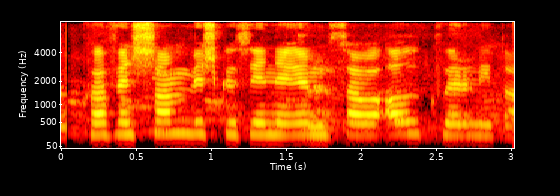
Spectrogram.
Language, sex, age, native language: Icelandic, male, 13, Icelandic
